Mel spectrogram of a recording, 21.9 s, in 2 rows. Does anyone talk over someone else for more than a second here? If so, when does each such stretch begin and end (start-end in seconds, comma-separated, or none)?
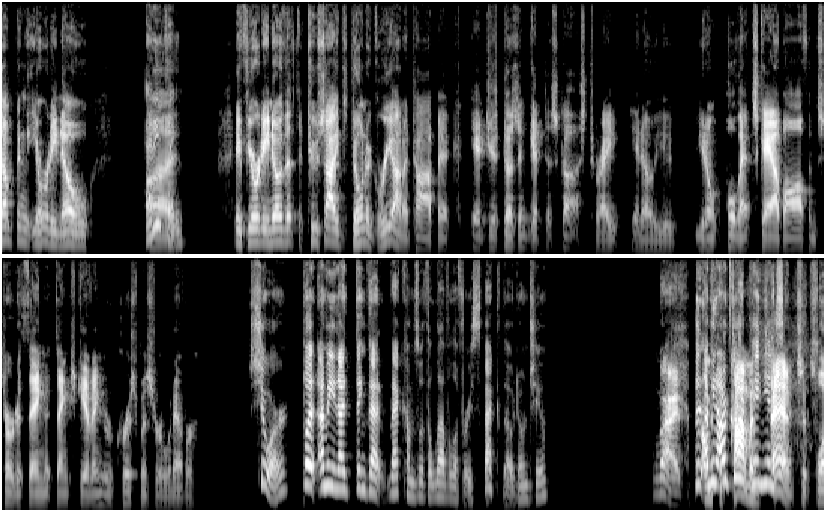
20.2-21.4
